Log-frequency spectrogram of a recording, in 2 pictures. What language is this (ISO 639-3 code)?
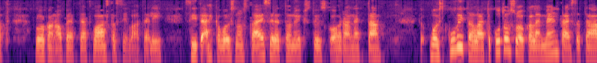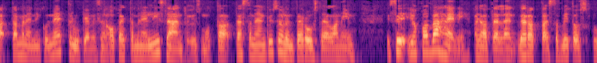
fin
